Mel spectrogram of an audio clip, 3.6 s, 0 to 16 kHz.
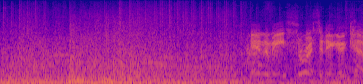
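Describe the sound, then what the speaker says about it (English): Zeroing artillery barrage in Company of Heroes 2, a dense rumbling wash of repeated blasts and gunfire continuing throughout. A voice speaks under the din near the end. "the zeroing artillery is just wrecking"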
